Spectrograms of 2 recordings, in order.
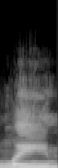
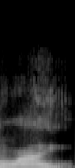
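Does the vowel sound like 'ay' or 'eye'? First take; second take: ay; eye. First: The vowel is an 'ay' sound. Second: The vowel is an 'eye' sound. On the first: This is the usual pronunciation. "instead of lame" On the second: This is how people in Atlanta say it. "they say lime"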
